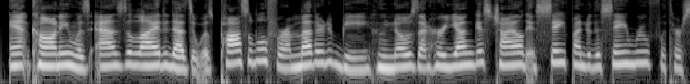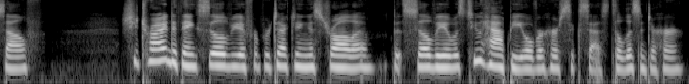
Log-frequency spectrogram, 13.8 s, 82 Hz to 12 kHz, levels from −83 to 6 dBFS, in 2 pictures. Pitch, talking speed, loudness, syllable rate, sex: 240 Hz, 210 wpm, -18 LUFS, 5.4 syllables/s, female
